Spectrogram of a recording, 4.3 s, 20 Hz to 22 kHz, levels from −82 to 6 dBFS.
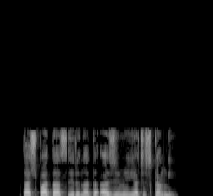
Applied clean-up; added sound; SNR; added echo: none; none; none; none.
